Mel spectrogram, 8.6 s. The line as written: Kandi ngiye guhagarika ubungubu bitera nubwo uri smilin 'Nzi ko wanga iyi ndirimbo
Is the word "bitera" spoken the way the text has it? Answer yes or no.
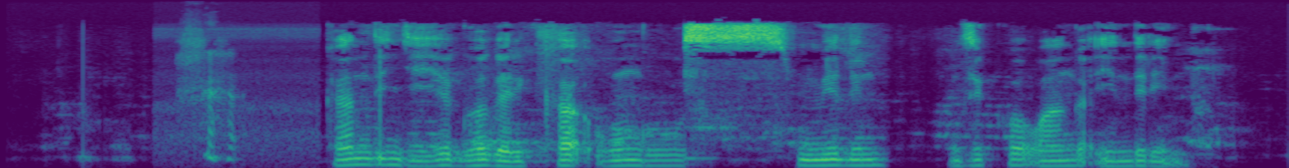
no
